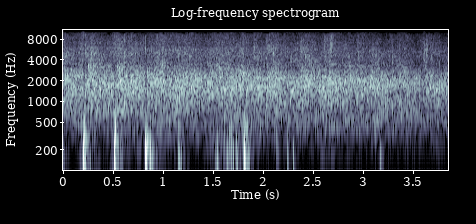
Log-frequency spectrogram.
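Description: A crowd applauds steadily, a dense wash of many hands clapping at an even loudness throughout, with a few sharper individual claps standing out in the first half.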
